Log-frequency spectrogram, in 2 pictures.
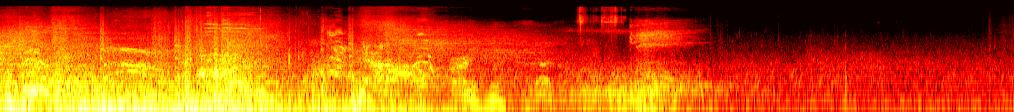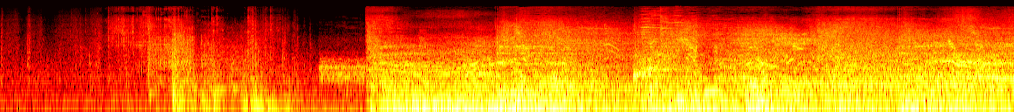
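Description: Spell blasts crackle and boom in a fight.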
